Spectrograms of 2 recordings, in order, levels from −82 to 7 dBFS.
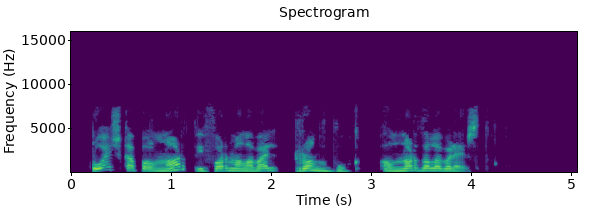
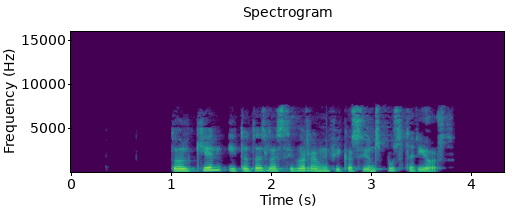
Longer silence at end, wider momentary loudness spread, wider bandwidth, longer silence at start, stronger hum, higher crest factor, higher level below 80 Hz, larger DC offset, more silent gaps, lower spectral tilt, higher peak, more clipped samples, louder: first, 1 s vs 0.55 s; first, 10 LU vs 6 LU; about the same, 7.4 kHz vs 8 kHz; second, 0.2 s vs 1 s; neither; about the same, 16 dB vs 18 dB; about the same, -64 dBFS vs -62 dBFS; neither; first, 1.18-1.22 s, 2.10-2.14 s, 2.92-3.07 s vs none; first, -6.5 dB/octave vs -5 dB/octave; about the same, -2 dBFS vs -2 dBFS; neither; about the same, -17 LUFS vs -18 LUFS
